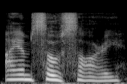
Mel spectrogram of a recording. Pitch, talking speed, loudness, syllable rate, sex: 195 Hz, 190 wpm, -15 LUFS, 4.3 syllables/s, female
